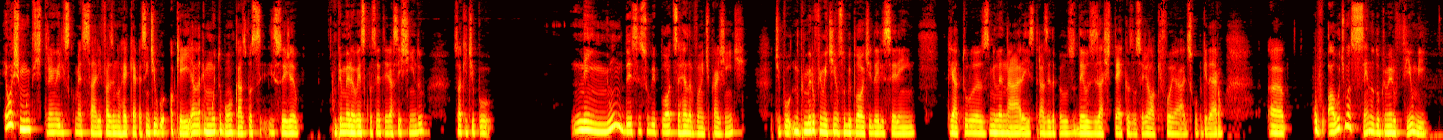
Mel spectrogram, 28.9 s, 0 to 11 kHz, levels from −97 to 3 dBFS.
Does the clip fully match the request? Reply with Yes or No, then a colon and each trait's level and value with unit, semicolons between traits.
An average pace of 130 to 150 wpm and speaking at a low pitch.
Yes: average, 140 wpm; low, 115 Hz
